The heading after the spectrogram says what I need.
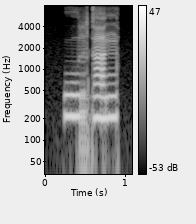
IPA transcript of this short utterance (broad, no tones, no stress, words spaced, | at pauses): wurɡaŋ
